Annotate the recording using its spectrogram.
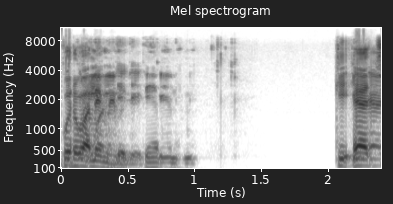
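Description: A man speaking for about the first second, his voice then cutting off suddenly into silence.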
